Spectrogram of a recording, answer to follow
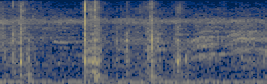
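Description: Hard plastic carrying case and its latches clicking and knocking as they are worked by hand, the latches stuck shut: several sharp separate clicks.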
